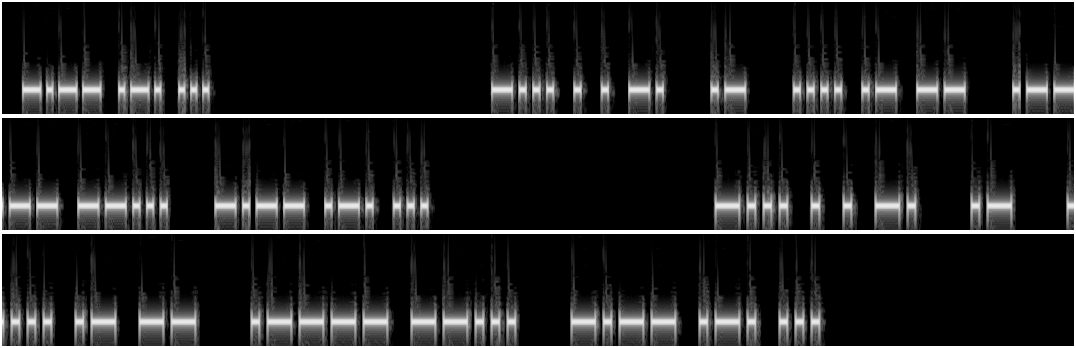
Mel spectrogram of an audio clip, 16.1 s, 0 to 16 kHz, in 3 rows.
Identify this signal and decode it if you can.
Morse code, heard as a keyed tone, about 38 wpm, 700 Hz. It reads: YRS BEEN A HAM 17 YRS BEEN A HAM 17 YRS
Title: Speed-Racing Common QSO Phrases - 30wpm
